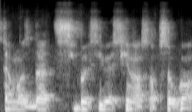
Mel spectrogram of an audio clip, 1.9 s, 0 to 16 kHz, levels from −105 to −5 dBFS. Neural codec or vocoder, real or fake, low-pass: vocoder, 44.1 kHz, 128 mel bands, Pupu-Vocoder; fake; 14.4 kHz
